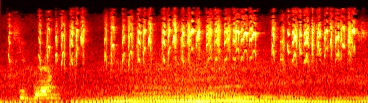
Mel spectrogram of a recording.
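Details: Lively ngleper singing from a Crimson Sunbird, played to provoke rival sunbirds: fast, loud, very high staccato chatter in long runs, over a steady low droning hum.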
